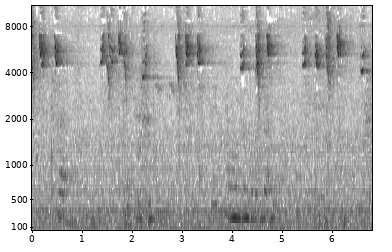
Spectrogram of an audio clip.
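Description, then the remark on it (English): Small birds chirp in quick, high bursts, repeating every second or so over a low, steady background murmur as a woman hand-feeds them peanuts she has chewed and spat out. Faint voices may be mixed into the ambience. “Are they tanagers? I'm not sure.”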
